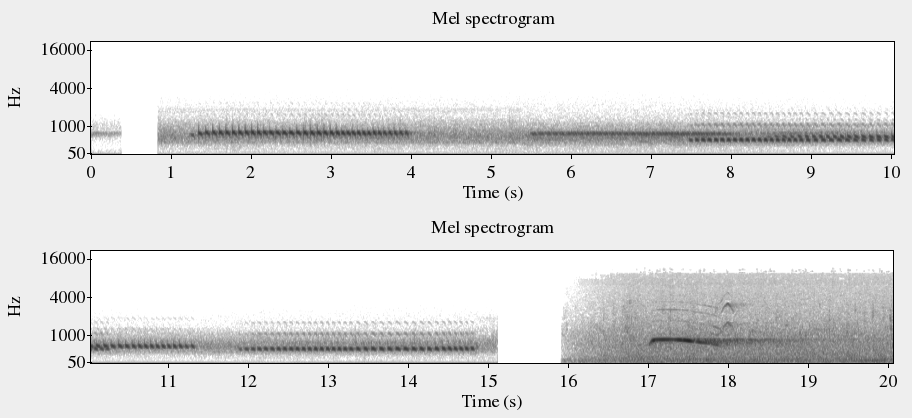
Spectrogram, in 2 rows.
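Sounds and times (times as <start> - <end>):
owl hoot: 1.2 - 4.1, 5.4 - 14.9, 17.0 - 18.5
owl trilling: 1.3 - 4.0, 5.5 - 14.9, 17.0 - 18.4
faint hiss: 16.0 - 20.0.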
